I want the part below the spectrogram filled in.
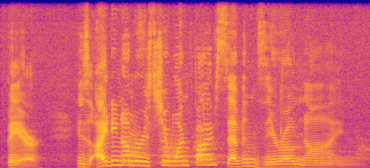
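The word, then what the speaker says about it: Baer: And his name is Bear. He spells it B-A-E-R, but we pronounce it Bear.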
